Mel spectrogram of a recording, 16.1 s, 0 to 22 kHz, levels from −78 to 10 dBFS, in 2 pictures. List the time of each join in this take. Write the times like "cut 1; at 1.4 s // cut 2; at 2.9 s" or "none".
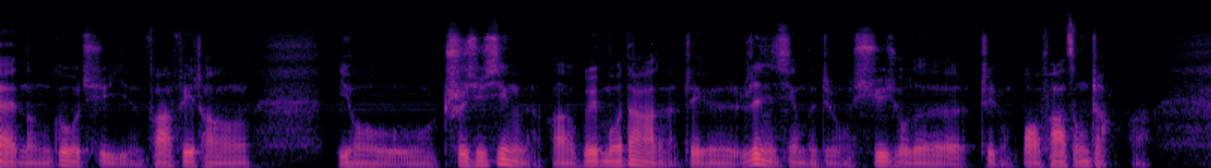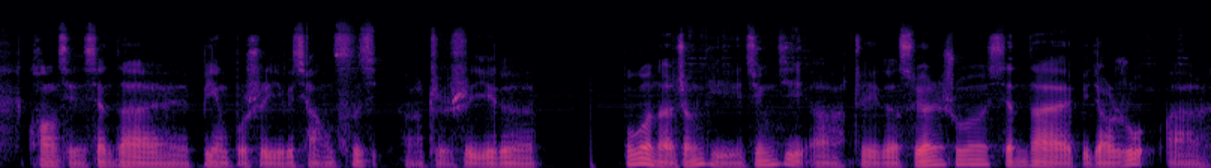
cut 1; at 12.0 s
